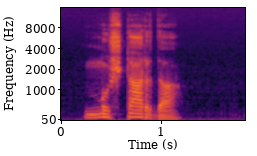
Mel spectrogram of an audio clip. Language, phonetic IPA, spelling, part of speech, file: Polish, [muˈʃtarda], musztarda, noun, Pl-musztarda.ogg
